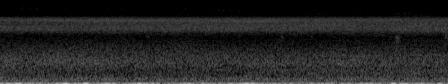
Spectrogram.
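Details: Cicadas in a Nisshin city street near Nagoya, Japan, on a summer afternoon, 2 PM, 28 July 2021. An unbroken shrill buzzing wash fills the air, with a faint low hum of distant vehicles underneath.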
